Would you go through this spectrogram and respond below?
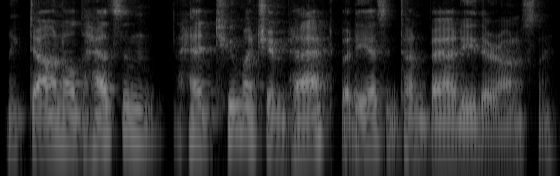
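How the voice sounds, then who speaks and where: A man's voice: medium pitch, normal speed, mellow. An American man doing informal, rambling livestream football commentary that mixes play-by-play with casual, sweary chat. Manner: rambling, informal, sweary, talks sports betting slang.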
